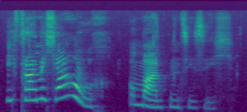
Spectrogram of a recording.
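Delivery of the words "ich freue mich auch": high, loud burst of gladness; thrilled, pitched right up; delighted reply. A narrator's reading. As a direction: gush it happily into a hug. Glad greeting as friends embrace.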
